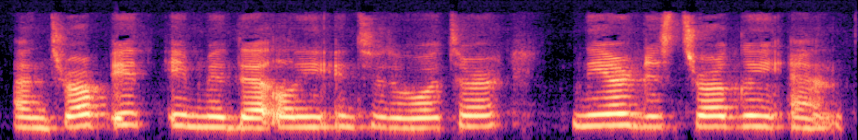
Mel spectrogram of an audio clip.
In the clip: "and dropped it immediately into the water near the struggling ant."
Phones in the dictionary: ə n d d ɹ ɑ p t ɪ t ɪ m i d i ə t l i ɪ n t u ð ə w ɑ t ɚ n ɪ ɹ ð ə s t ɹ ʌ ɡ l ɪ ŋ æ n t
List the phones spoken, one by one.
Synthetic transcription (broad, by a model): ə n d d ɹ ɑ p ɪ t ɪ m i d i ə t l i ɪ n t u ð ə w ɑ t ɚ n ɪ ɹ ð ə s t ɹ ʌ ɡ l ɪ ŋ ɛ n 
